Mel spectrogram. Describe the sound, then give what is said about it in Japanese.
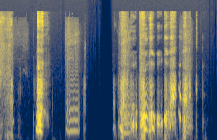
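A short, sputtering fart bursts out, followed by a brief groan and a longer stretch of strained, breathy vocal noises. “おなら出た。”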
